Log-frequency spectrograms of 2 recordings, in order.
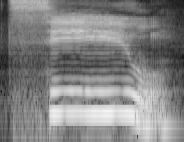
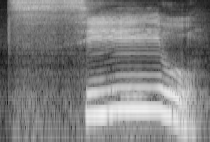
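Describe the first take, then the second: The two takes are said the same way.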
